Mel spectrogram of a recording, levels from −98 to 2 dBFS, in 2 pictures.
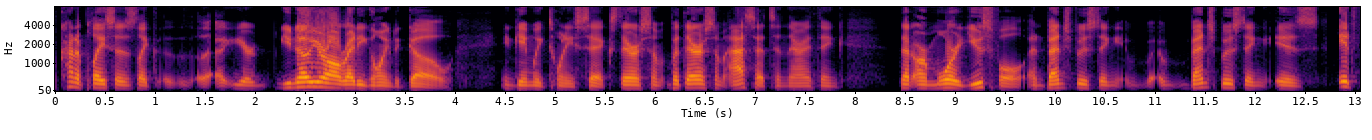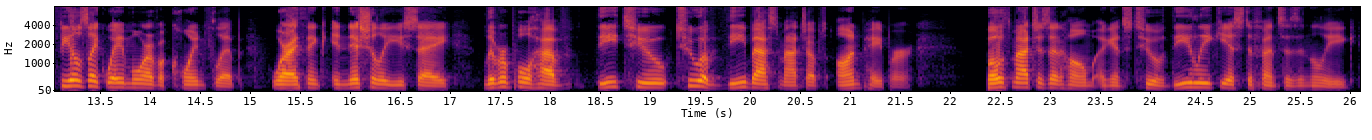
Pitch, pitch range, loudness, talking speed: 130 Hz, 110-155 Hz, -28 LUFS, 175 wpm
